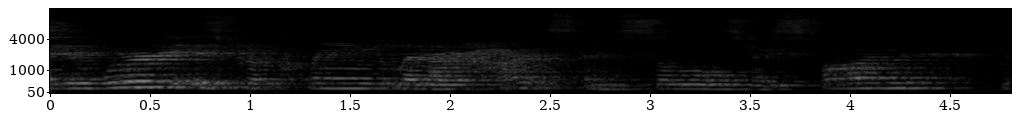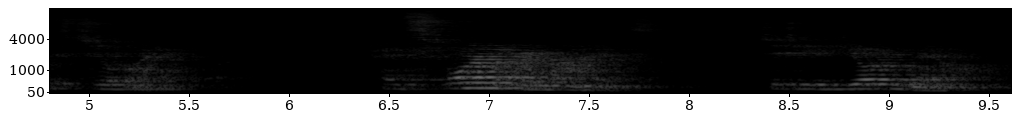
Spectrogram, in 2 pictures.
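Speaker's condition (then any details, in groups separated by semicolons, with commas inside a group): No condition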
